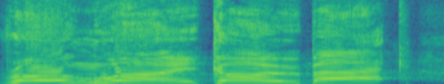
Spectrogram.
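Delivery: loud, emphatic sign-reading; blunt warning sign. Acted. Comedian contrasting blunt signs with polite English ones, loud warning. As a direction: call it out like a stern warning.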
